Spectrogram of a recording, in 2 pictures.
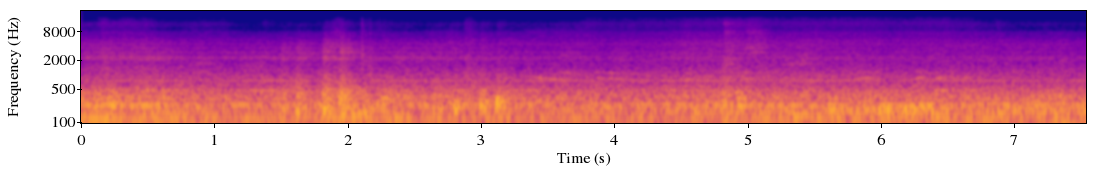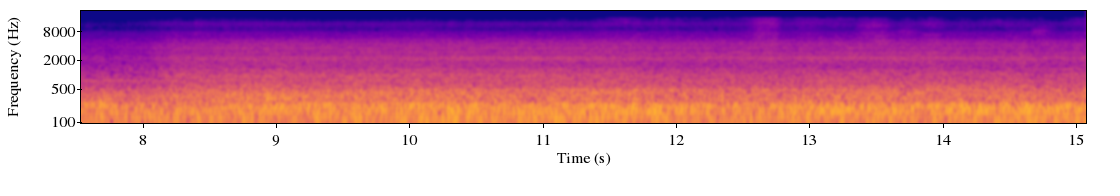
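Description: Running noise inside a Taiwan Railway EMU700-series commuter electric multiple unit travelling at speed: a steady rumble of wheels on rail and running gear. There are a couple of short knocks a few seconds in, and the noise grows a little louder in the second half.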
